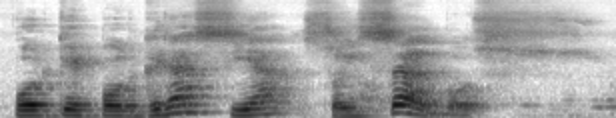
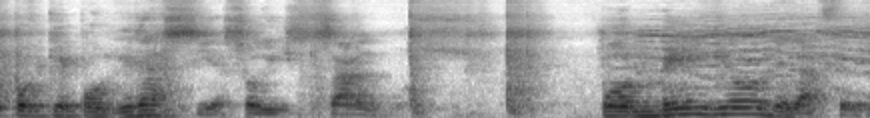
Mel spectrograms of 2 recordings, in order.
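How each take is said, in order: First: Slow, firm, a little louder reading; slow scripture reading. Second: Slow, quieter, deliberate reread of "Porque por gracia sois salvos"; slow, softer reread. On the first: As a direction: lay out each word of the verse slowly. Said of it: "y el nueve también". (lectura lenta y firme del versículo) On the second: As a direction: let the verse sink in gently and slowly. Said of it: "una vez más dice". (relectura lenta y más suave) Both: Shown as a demonstration.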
